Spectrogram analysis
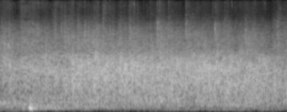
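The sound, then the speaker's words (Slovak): An audience claps steadily to welcome African students, a dense, even wash of many hands that stays at a constant loudness for a few seconds without any voices over it. “A jsou tu přítomně i další afričtí studenti, tak rozptýlení jsem si všiml, takže i je vítáme a můžeme jim také zatleskat.”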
